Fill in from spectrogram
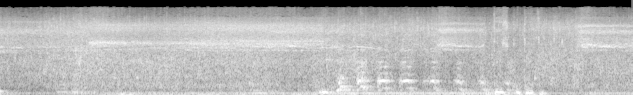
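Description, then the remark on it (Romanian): Steady running water trickles throughout, a broad hiss with some bubbling, while a low engine-like rumble and brief muffled voices sit underneath toward the end. “Mai lăsăm apa? Mai las E cineva care încă n-a făcut pipi pe el în trafic?”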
